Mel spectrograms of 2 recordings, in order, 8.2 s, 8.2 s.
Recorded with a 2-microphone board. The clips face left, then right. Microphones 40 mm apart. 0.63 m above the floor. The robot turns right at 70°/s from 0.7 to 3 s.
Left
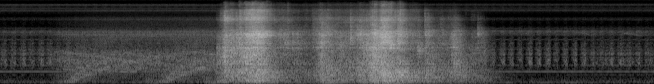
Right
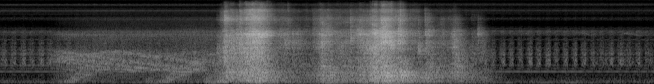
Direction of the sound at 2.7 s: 75° left (ahead or behind).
